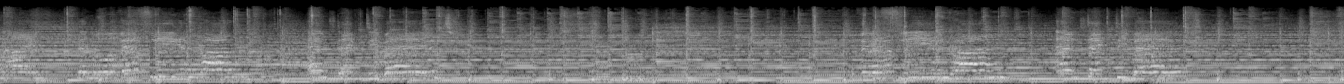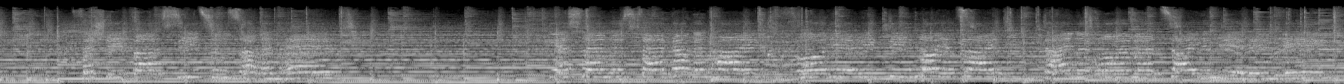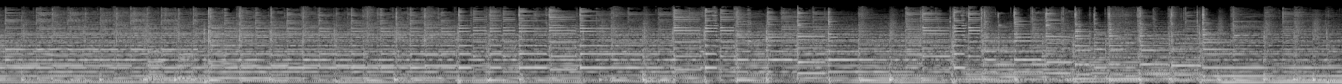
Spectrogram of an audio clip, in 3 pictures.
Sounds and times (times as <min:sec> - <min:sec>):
Singing: 0:00.0 - 0:04.6, 0:08.6 - 0:12.0, 0:14.2 - 0:17.1, 0:18.9 - 0:27.1
Guitar: 0:00.0 - 0:40.3.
